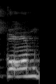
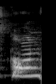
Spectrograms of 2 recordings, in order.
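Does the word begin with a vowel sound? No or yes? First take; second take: no; no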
